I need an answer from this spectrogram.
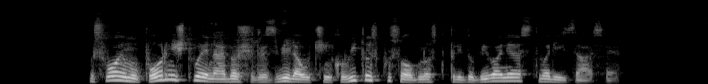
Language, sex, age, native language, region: Slovenian, male, 30-49, Slovenian, Central Slovenia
